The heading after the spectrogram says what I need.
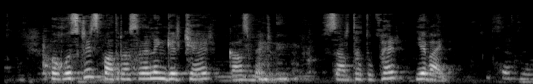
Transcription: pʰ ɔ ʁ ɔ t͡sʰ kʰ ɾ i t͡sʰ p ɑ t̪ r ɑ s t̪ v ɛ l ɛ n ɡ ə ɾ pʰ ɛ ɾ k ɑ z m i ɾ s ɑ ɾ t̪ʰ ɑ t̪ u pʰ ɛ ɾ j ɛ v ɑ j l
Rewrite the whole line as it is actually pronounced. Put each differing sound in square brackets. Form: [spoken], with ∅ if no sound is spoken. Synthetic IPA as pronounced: pʰ ɔ ʁ ɔ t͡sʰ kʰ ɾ i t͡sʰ p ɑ t̪ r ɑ s t̪ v ɛ l ɛ n ɡ ə ɾ [kʰ] ɛ ɾ k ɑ z m [ɛ] ɾ s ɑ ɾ t̪ʰ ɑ t̪ u pʰ ɛ ɾ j ɛ v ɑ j l

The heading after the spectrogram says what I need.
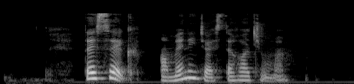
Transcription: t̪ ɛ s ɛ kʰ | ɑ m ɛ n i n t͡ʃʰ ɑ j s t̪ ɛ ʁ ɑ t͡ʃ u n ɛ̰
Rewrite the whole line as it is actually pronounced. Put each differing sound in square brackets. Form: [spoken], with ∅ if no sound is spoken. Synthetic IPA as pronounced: t̪ ɛ s ɛ kʰ | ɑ m ɛ n i n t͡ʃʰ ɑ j s t̪ ɛ ʁ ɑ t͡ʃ u [m] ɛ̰

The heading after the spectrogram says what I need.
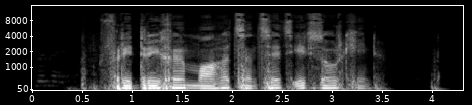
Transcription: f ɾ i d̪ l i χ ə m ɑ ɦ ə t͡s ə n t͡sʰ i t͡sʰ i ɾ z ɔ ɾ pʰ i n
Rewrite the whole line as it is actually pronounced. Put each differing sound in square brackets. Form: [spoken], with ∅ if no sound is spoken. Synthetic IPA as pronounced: f ɾ i d̪ [ɾ] i χ ə m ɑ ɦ ə [t͡sʰ] ə n t͡sʰ [ɛ] t͡sʰ i ɾ z ɔ ɾ [kʰ] i n

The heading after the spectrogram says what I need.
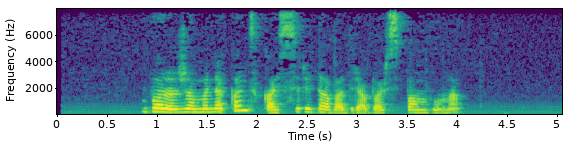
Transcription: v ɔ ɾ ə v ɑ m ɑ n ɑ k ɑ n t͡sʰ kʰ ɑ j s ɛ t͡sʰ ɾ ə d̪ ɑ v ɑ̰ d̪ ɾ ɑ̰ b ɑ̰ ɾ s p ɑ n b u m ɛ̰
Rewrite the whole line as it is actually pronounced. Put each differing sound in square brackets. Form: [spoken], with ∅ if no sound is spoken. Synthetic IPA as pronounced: v ɔ ɾ ə [ʒ] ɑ m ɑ n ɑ k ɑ n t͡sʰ [k] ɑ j s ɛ [∅] ɾ ə d̪ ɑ v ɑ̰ d̪ ɾ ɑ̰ b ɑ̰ ɾ s p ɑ n [v] u m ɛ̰

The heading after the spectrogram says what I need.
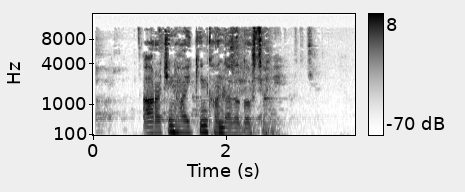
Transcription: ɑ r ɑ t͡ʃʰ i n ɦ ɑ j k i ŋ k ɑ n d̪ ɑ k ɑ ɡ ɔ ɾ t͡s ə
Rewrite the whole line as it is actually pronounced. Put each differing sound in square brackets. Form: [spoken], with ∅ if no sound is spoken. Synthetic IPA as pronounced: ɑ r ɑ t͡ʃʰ i n ɦ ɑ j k i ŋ [kʰ] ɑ n d̪ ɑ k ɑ ɡ ɔ ɾ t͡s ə

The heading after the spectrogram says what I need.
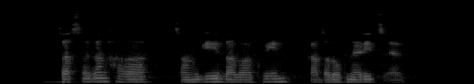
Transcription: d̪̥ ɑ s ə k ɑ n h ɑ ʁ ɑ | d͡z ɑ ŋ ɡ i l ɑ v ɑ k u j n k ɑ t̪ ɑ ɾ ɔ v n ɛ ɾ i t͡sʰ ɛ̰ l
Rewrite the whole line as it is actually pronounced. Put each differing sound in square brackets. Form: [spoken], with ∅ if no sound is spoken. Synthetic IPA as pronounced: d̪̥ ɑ s [ɑ] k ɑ n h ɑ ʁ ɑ | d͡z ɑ ŋ ɡ i l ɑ v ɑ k u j n k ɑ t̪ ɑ ɾ ɔ [ʁ] n ɛ ɾ i t͡sʰ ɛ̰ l

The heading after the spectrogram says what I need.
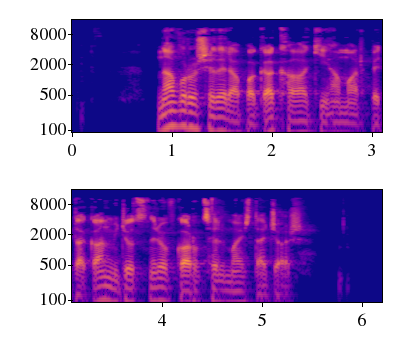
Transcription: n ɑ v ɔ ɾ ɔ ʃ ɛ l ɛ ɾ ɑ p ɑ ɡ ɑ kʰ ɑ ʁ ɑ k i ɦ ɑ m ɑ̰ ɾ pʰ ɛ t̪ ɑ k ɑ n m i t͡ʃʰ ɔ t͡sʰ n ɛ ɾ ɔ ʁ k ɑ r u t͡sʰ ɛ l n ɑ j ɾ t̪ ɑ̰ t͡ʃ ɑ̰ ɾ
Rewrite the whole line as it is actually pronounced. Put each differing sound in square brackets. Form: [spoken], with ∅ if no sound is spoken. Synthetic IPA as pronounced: n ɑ v ɔ ɾ ɔ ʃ ɛ l ɛ ɾ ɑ p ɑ ɡ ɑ kʰ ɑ ʁ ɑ [kʰ] i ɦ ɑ m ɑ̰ ɾ [p] ɛ t̪ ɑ k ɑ n m i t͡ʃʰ ɔ t͡sʰ n ɛ ɾ ɔ [v] k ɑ r u t͡sʰ ɛ l [m] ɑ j ɾ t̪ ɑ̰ t͡ʃ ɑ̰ ɾ

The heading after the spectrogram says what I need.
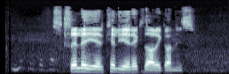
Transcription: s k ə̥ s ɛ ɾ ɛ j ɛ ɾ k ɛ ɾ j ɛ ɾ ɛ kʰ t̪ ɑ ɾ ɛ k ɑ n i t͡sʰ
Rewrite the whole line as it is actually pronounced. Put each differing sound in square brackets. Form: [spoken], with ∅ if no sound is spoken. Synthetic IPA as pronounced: s k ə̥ s ɛ [l] ɛ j ɛ ɾ [kʰ] ɛ [l] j ɛ ɾ ɛ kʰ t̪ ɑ ɾ ɛ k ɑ n i t͡sʰ

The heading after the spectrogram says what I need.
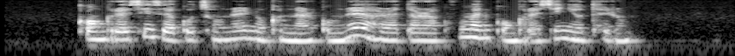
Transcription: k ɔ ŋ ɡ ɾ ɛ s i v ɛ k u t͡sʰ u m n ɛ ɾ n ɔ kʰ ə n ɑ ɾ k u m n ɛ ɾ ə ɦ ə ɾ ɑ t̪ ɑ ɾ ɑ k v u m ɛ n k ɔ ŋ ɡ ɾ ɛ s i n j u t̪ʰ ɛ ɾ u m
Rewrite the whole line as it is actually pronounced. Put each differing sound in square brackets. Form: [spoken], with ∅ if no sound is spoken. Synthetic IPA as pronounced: k ɔ ŋ ɡ ɾ ɛ s i [z] ɛ k u t͡sʰ u m n ɛ ɾ n [u] kʰ ə [nː] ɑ ɾ k u m n ɛ ɾ ə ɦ ə ɾ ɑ t̪ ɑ ɾ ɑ k v u m ɛ n k ɔ ŋ ɡ ɾ ɛ s i n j u t̪ʰ ɛ ɾ u m

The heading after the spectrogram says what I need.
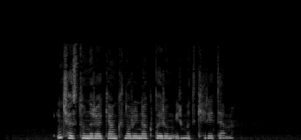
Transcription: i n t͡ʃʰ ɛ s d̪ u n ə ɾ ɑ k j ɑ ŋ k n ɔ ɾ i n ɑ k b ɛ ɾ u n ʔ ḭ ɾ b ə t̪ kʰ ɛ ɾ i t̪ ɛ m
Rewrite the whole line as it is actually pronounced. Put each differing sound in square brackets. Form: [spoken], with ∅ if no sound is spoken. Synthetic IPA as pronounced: i n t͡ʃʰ ɛ s d̪ u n ə ɾ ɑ k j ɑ ŋ [kʰ] n ɔ ɾ i n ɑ k b ɛ ɾ u [m] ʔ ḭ ɾ [m] ə t̪ kʰ ɛ ɾ i [d̪] ɛ m

